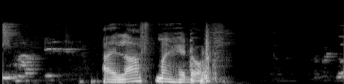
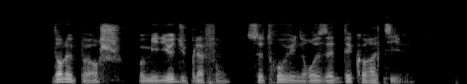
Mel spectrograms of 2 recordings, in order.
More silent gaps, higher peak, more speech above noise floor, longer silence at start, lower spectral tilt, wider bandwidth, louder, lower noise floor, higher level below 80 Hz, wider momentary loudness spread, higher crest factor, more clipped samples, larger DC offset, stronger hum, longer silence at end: neither; first, -2 dBFS vs -10 dBFS; first, 49 dB vs 39 dB; second, 0 s vs 0.55 s; first, -7.5 dB/octave vs -4 dB/octave; second, 7.6 kHz vs 10.5 kHz; first, -16 LUFS vs -30 LUFS; second, -65 dBFS vs -70 dBFS; first, -44 dBFS vs -52 dBFS; first, 20 LU vs 7 LU; about the same, 18 dB vs 22 dB; neither; neither; neither; second, 0 s vs 0.65 s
